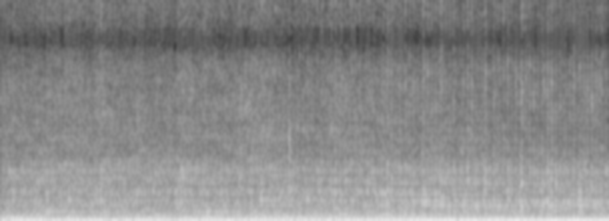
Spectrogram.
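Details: Farmall M tractor, misfiring and smoky, after fuel bowl refill: deep loud idle with irregular lumpy beat under steady drone; misfire, cause unconfirmed, ignition points gap unchecked.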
